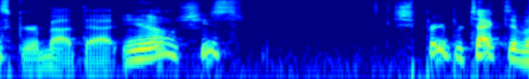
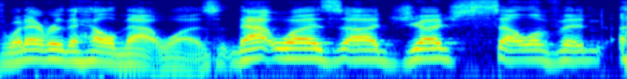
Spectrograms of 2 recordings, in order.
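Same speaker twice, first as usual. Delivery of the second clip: ordinary talk, nothing marked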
